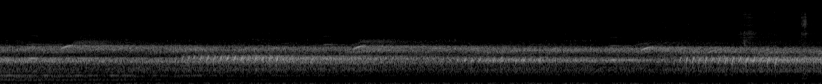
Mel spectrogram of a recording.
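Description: Wordless outro of a slowed, reverb-heavy pop track: a steady, rapidly trilling chirr like frogs or insects, with a short rising chirp about every three seconds and faint clicks near the end.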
